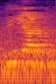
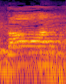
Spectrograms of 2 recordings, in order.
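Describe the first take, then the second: First: The article sounds like 'thee' before the vowel. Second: The article sounds like 'thuh' before the vowel. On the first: The speaker calls it right. "दी अर्थ पढ़ोगे" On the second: The speaker calls it wrong. "दा अर्थ नहीं पढ़ोगे"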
